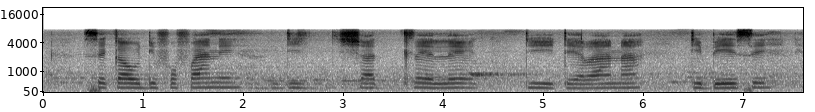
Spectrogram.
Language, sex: Tswana, female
